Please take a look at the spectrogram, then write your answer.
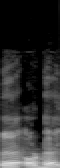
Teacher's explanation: ट और ढ ये आपका मूर्धन्य वर्ण से होता है। मूर्धन्य वाला होता है।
